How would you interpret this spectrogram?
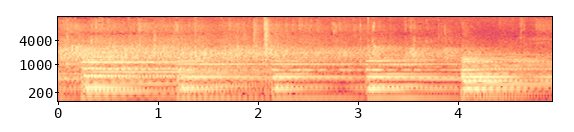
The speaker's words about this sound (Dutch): Zullen we gewoon eerst een applaus geven, ook voor een mooie echtpaar.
